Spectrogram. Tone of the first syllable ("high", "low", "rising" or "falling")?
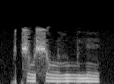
low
